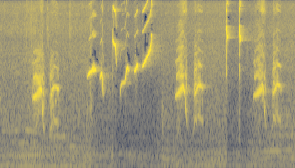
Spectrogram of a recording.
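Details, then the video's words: Full-repertoire singing from an Oriental magpie-robin: slurred whistles and quick rising chirps come in short irregular bursts, each note crisp and high, separated by brief gaps over a steady low hum. "kacer gacor full isian"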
